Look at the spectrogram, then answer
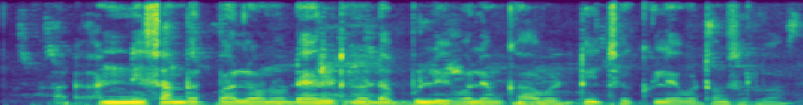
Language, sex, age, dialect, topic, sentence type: Telugu, male, 18-24, Central/Coastal, banking, statement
